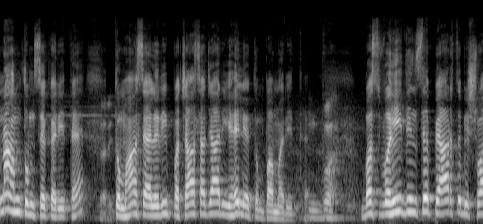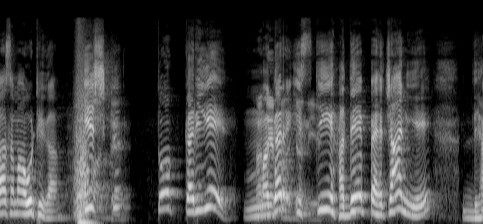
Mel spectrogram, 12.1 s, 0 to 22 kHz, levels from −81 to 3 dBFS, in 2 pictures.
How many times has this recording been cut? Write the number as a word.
one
